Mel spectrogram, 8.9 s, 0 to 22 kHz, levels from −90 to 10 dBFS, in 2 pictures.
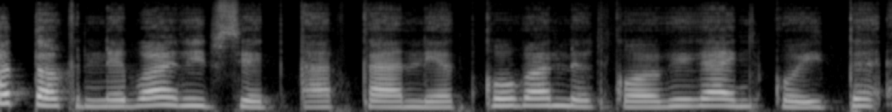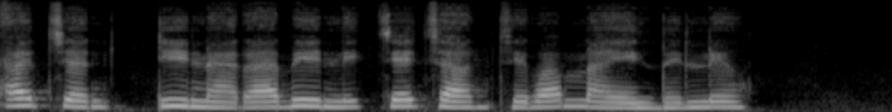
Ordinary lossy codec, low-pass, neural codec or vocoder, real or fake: none; none; codec, 44.1 kHz, 1.7 kbps, Pupu-Codec; fake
